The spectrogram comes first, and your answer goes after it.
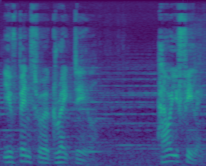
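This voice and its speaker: A man's voice: mid-range voice, very animated, moderate pace, music in the background, natural voice. An actor playing a sardonic, self-assured male adventurer hero in video game dialogue, with a wry way of talking. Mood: calm.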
